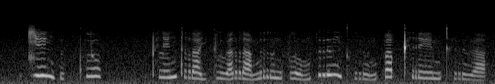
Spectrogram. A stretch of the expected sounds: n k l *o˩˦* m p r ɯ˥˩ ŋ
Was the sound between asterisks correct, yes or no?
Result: yes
